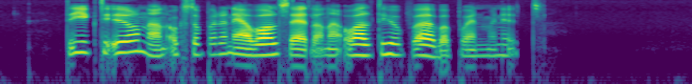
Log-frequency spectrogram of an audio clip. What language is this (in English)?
Swedish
